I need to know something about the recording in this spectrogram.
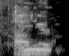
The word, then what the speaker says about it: Tadej: No, this is Tadej. Can you spell that?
